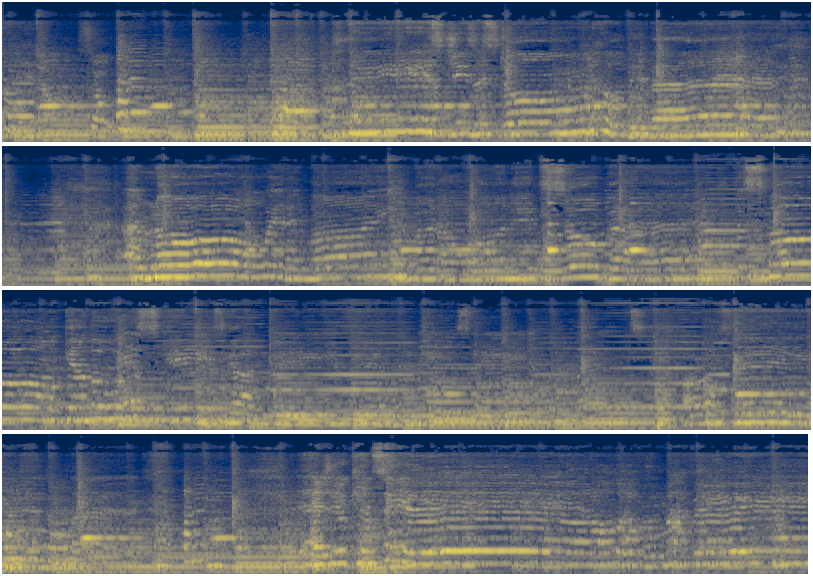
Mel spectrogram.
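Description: Live pop cover performance: female vocals over a backing with guitar, playing continuously.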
